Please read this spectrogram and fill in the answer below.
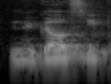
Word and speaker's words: Nokuse: Ngozi plantation.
